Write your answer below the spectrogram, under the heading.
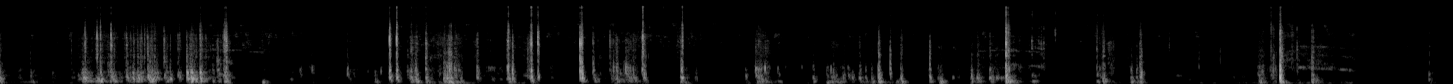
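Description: Plastic clicks and rattles as the automatic gear shifter knob and the centre-console shifter trim panel of a Toyota Vios are worked loose by hand, coming in irregular bursts with short pauses between, loudest about four seconds in and near the end.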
